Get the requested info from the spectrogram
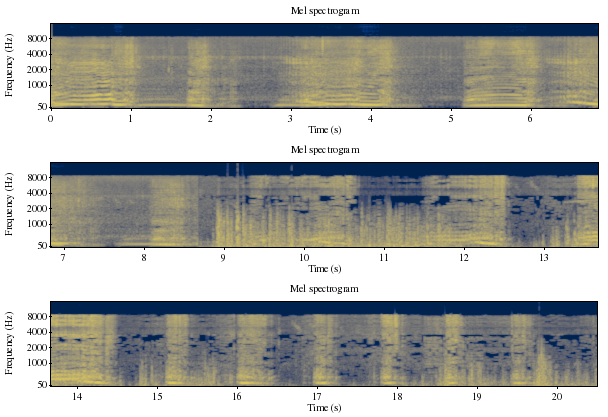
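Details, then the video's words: Male lion roaring: deep, powerful moaning roars swelling and falling, followed by a series of shorter grunting roars trailing off in quick succession, with some rumbling background noise. "Powerful Roar of male lions"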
